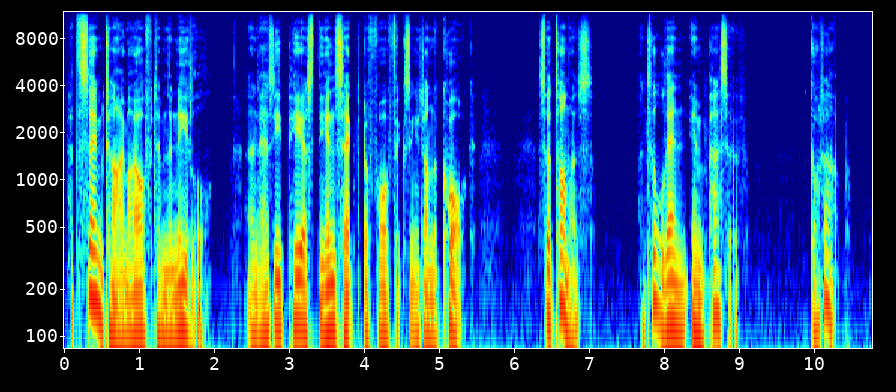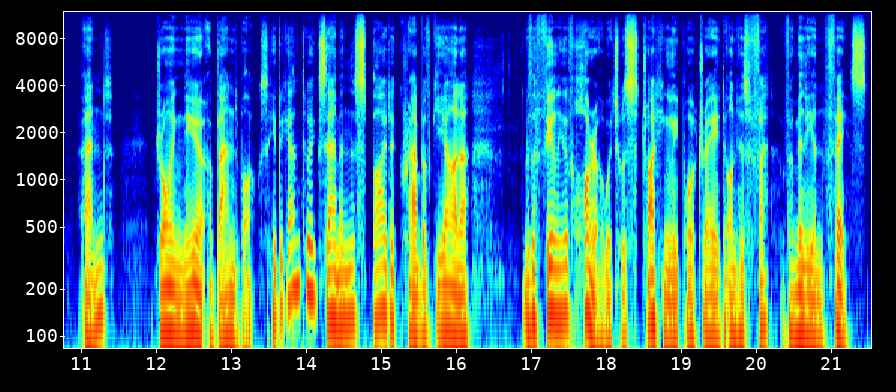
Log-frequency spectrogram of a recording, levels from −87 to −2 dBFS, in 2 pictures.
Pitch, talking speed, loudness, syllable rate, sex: 105 Hz, 155 wpm, -23 LUFS, 5.0 syllables/s, male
